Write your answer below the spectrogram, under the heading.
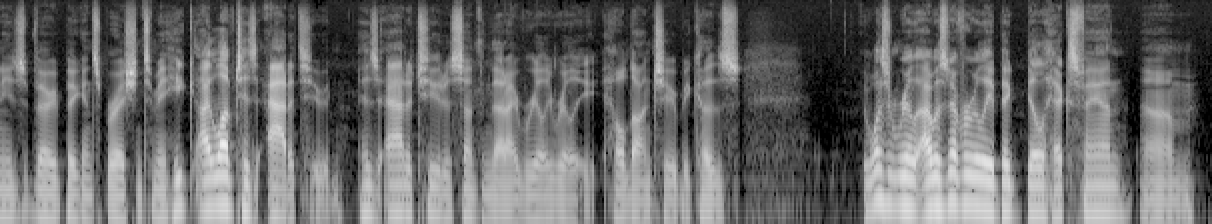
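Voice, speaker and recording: A man mumbles quietly with lively intonation. The recording is very clean, with a silent background. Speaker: stand-up comedian. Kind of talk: casual chat. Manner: mumbly.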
